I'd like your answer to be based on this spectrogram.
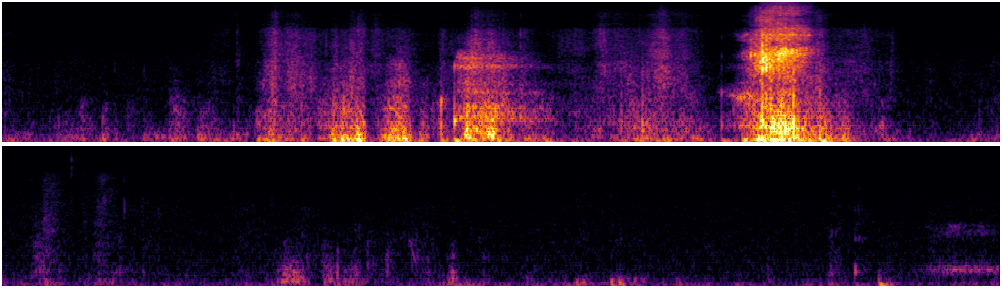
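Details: Sudden sneezing fit: several sharp, noisy sneezes in quick succession, loudest near the middle, then quiet sniffing.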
